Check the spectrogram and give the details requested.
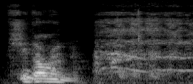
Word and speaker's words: Siobhan: Like you said, it was the first cinema film and breakthrough role of Siobhan. Siobhan. She should spell it properly then.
